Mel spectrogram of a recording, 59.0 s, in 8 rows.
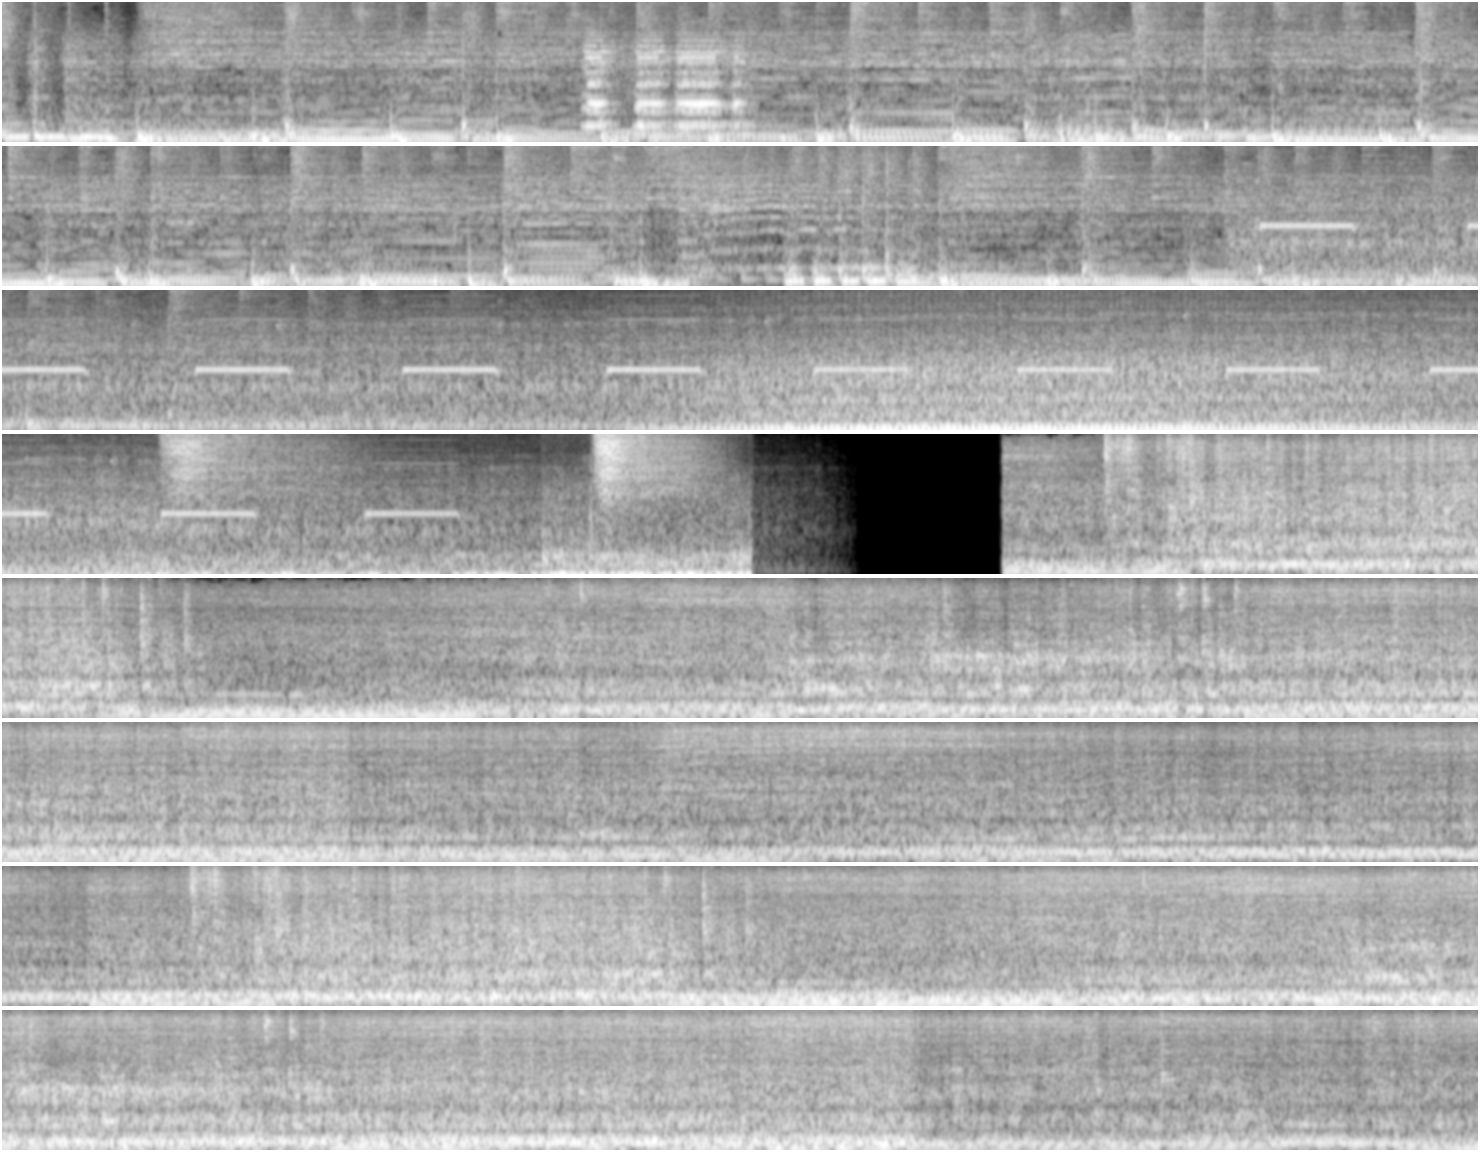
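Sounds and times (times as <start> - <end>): diesel engine running: 0.1 - 10.9, 11.7 - 24.9, 27.2 - 59.0
truck reversing alarm beeps: 13.6 - 25.4.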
